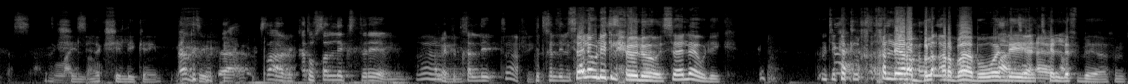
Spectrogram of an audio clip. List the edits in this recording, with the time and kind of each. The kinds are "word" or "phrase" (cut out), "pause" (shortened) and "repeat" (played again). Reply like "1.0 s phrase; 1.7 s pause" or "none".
none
